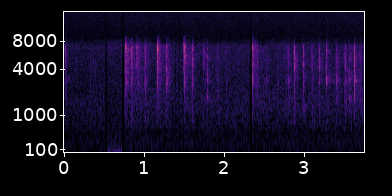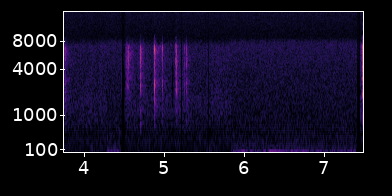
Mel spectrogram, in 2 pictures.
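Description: Computer keyboard typing, faint, in four short runs of key clicks with pauses between them.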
